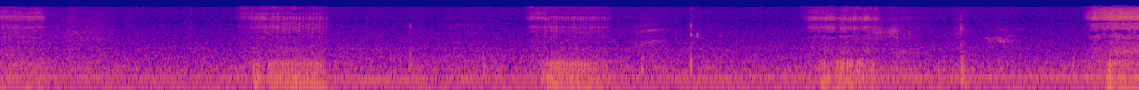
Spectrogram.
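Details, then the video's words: Female puppy asleep on her back, mouth open showing little baby teeth, giving steady, hoarse snores, each a rough breathy rasp returning about every two seconds in a quiet room. "snoring puppy"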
